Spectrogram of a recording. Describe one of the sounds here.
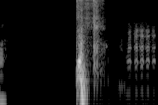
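A creature hisses close by.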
